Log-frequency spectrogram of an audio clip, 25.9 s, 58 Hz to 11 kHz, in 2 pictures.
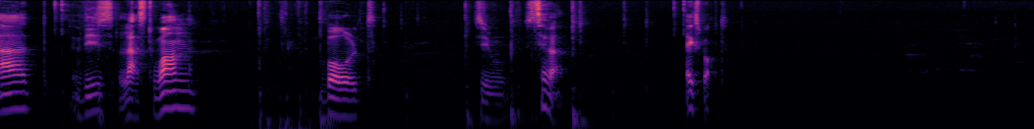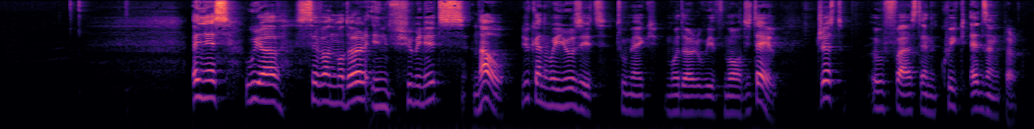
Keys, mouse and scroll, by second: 0.7 click, 3.3-4.1 typing, 5.9 0, 6.5 7, 7.2 Return, 8.5 click, 13.9 click.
